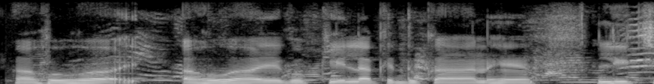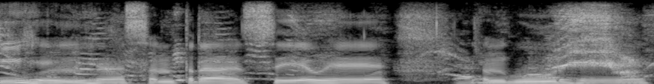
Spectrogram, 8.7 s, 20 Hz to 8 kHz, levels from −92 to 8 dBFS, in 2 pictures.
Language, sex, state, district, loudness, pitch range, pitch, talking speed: Chhattisgarhi, male, Chhattisgarh, Sarguja, -18 LUFS, 125-140 Hz, 130 Hz, 125 wpm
